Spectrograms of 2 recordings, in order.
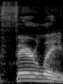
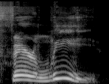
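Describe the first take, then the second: First: The name ends with a 'lay' sound. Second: The name ends with a 'lee' sound. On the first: The speaker calls it wrong. "I've been calling it Fairlay for forty years" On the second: The speaker calls it right. "it's Fairly"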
